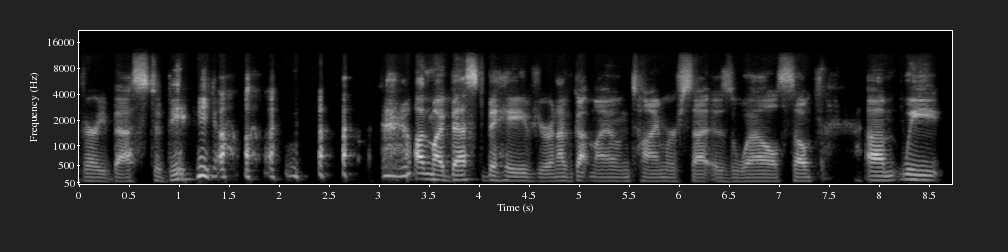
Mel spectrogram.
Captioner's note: laughing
